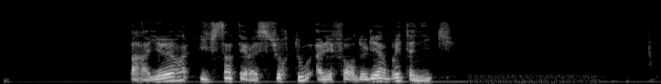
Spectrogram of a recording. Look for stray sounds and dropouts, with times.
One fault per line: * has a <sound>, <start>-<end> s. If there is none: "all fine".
all fine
